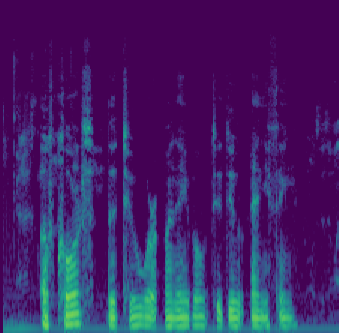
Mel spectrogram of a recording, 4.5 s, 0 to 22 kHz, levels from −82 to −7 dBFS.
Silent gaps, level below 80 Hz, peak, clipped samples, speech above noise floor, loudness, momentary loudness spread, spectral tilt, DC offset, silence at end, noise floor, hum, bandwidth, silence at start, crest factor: none; -52 dBFS; -10 dBFS; under 0.1%; 26 dB; -30 LUFS; 10 LU; -7.5 dB/octave; under 0.1%; 0 s; -55 dBFS; none; 10.5 kHz; 0.05 s; 20 dB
